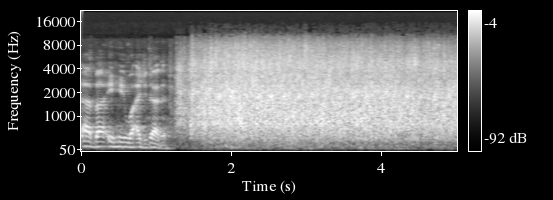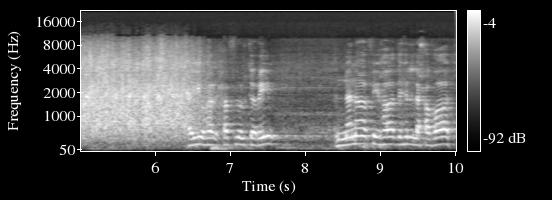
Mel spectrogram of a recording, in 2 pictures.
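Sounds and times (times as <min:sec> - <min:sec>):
audience applauding: 0:01.2 - 0:06.8.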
